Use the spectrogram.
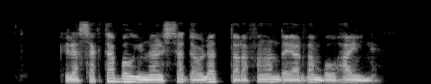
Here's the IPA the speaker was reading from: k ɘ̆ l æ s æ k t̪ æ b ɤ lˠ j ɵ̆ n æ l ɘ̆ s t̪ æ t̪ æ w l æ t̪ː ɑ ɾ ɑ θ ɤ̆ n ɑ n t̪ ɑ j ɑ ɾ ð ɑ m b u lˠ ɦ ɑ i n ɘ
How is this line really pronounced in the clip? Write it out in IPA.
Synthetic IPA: k ɘ̆ l æ s æ k t̪ æ b ɤ lˠ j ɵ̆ n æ l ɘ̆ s t̪ æ d̪ æ w l æ t̪ː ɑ ɾ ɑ f ɤ̆ n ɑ n d̪ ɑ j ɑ ɾ ð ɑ m b u lˠ ɦ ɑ i n ɘ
